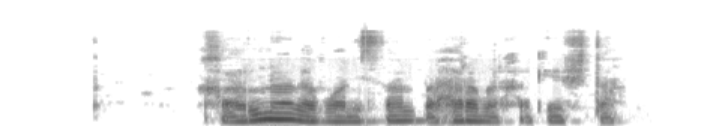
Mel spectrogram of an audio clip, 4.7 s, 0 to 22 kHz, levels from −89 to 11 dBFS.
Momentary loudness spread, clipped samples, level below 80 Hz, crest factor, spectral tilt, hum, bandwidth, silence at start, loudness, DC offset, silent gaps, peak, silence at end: 13 LU; under 0.1%; -70 dBFS; 18 dB; -6 dB/octave; none; 9.4 kHz; 0.6 s; -32 LUFS; under 0.1%; 0.82-0.94 s, 1.16-1.27 s; -16 dBFS; 0.55 s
